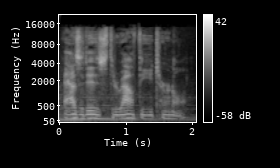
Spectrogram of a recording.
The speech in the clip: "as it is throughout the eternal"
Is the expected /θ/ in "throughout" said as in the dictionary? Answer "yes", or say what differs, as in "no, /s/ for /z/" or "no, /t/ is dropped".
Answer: yes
